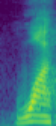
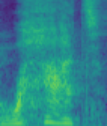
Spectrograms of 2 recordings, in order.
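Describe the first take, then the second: First: The word starts with no h sound. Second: The word starts with an audible h sound. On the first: The speaker calls it right. "it's H is not pronounced" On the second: The speaker calls it wrong. "so we don't say what"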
